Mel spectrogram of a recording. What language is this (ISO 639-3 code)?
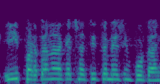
cat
